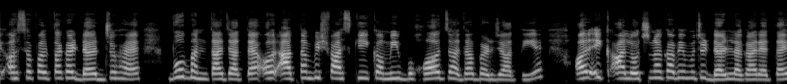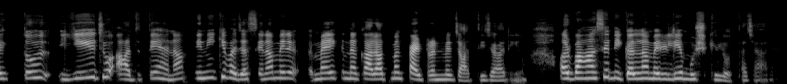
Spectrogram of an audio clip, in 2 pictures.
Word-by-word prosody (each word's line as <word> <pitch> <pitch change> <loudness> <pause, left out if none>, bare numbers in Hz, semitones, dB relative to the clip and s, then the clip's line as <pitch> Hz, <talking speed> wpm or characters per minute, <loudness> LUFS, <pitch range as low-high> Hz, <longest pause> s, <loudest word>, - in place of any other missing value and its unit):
असफलता 290 0 -1
का 295 - +4
डर 245 +1 +4
जो 250 +4 -4
है 255 -2 +1 0.3
वो 325 +6 +1
बनता 255 -5 +2
जाता 250 -1 +1
है 260 - +5
और 275 +2 +1
आत्मविश्वास 285 0 +1
की 295 -1 0
कमी 270 0 +1
बहुत 260 +3 +1
ज़्यादा 255 -2 -1
बढ़ 235 -2 -2
जाती 220 0 -4
है 315 +5 -4 0.3
और 275 +3 +6
एक 280 +1 +2
आलोचना 275 +3 +2
का 305 0 +1
भी 305 - -2
मुझे 295 0 -2
डर 225 0 +3
लगा 230 -2 +1
रहता 225 +1 +1
है। 255 +2 +1 0.2
तो 295 +1 -3 0.2
ये 280 +8 +1
जो 340 - -4
आदतें 235 -1 -4
हैं 265 -4 -2
ना 250 +4 -5
इन्हीं 285 +2 -3
की 350 - +1
वजह 255 -6 -1
से 245 0 -6
ना 265 +2 0
मेरे 285 -1 -1 0.2
मैं 265 +3 +3
एक 285 0 -7
नकारात्मक 255 +1 0
पैटर्न 220 -4 +3
में 225 - -4
जाती 190 0 -8
जा 190 -2 -7
रही 190 - -15
हूँ 220 - -20 0.3
और 270 - +3
वहाँ 280 +1 +5
से - - +3
निकलना 275 -1 +2
मेरे 260 -2 +1
लिए 265 +3 0
मुश्किल 235 -4 -4
होता 185 +2 -14
जा 190 0 -13
रहा - - -21
है। 210 - -31
260 Hz, 230 wpm, -23 LUFS, 235-285 Hz, 0.3 s, और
